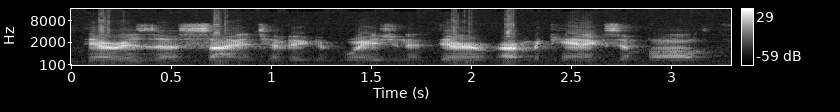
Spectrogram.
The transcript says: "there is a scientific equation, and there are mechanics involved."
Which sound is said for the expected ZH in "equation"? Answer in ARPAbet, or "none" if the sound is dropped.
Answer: ZH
